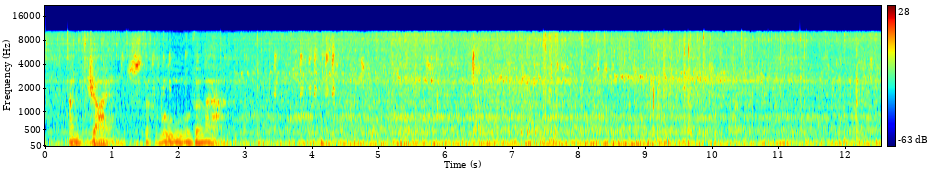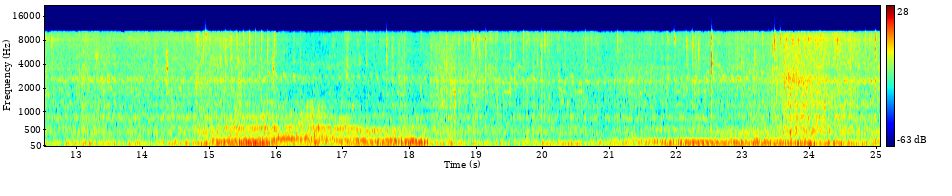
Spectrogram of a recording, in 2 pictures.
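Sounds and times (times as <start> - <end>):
small birds chirping: 0.0 - 25.0
deeper loud rumble: 14.8 - 19.0, 20.1 - 25.0
steady low rumble: 14.8 - 25.0.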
